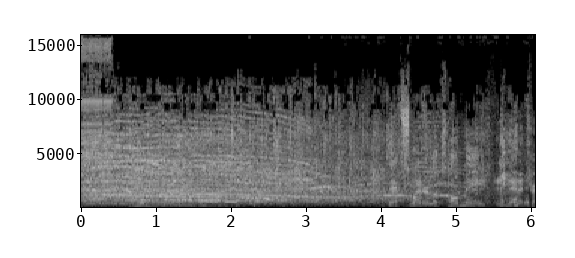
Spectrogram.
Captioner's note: booing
